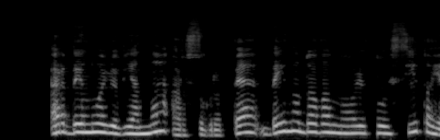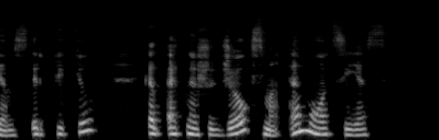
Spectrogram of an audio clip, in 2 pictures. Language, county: Lithuanian, Tauragė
